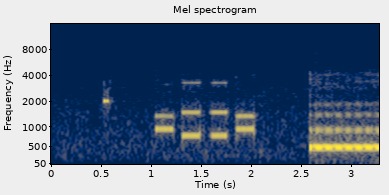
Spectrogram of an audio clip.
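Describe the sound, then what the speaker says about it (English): A house phone keypad sounds a short series of touch-tone beeps, one brief tone and then four quick evenly spaced dialing tones, followed by a loud steady tone held to the end. "Oh, look at that phone."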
